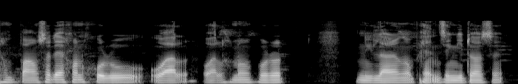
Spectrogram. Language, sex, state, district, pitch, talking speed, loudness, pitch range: Assamese, male, Assam, Kamrup Metropolitan, 105 Hz, 140 wpm, -18 LUFS, 100-105 Hz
